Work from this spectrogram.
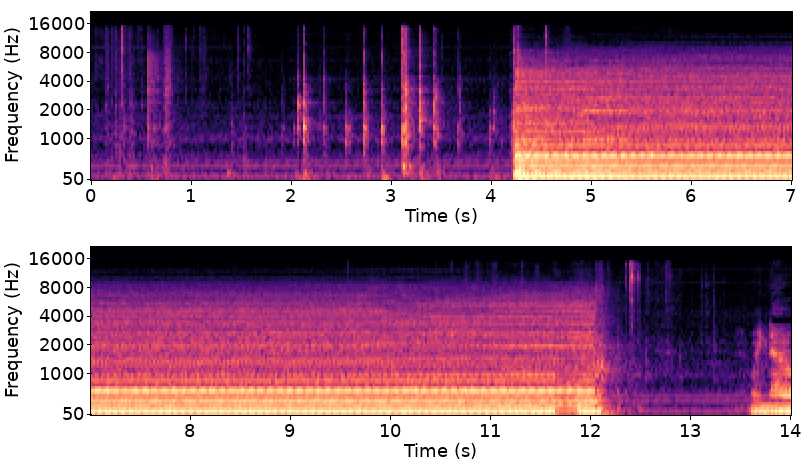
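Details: Monopoly pinball machine, grounds checked: loud steady gritty low buzz from the speakers at power-up holding about eight seconds; speaker buzz, cause not yet found, DIP switches unverified.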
